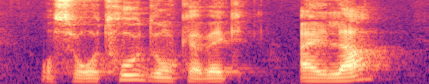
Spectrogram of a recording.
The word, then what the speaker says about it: Isla: On se retrouve donc avec Aa. C'est isla mais ça se prononce A.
